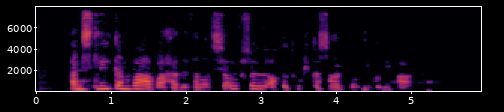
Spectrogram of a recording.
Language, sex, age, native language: Icelandic, female, 18-19, Icelandic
